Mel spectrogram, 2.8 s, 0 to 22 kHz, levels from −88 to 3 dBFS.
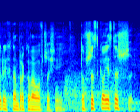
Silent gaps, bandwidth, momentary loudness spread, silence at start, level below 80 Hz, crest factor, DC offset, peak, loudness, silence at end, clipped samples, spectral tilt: none; 10.5 kHz; 13 LU; 0 s; -52 dBFS; 18 dB; under 0.1%; -6 dBFS; -24 LUFS; 0 s; under 0.1%; -6 dB/octave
